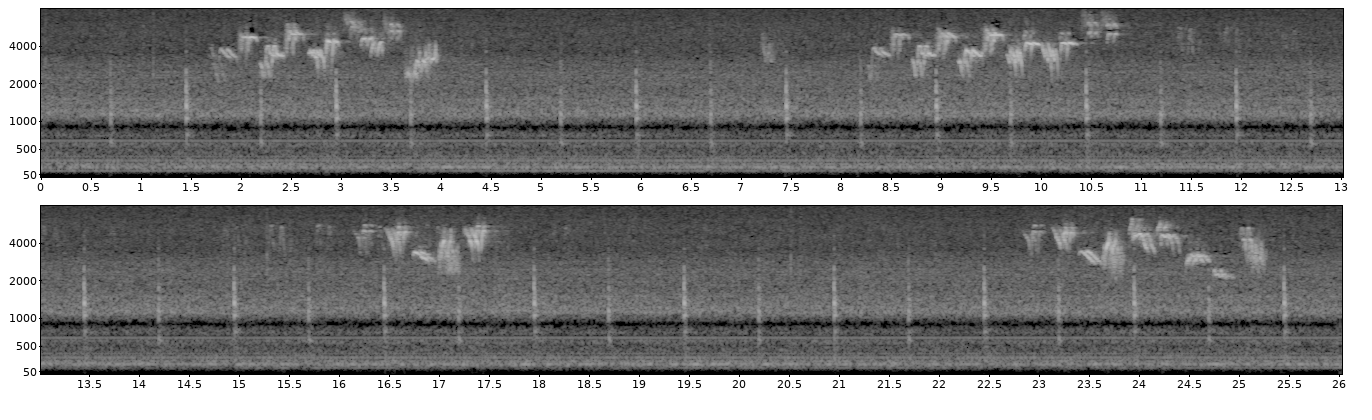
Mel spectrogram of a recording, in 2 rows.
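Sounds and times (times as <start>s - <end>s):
soft regular tick: 0.0s - 25.7s
steady low hum: 0.0s - 26.0s
birds twittering: 1.4s - 4.6s, 7.1s - 7.6s, 8.2s - 14.2s, 14.9s - 18.4s, 22.8s - 25.6s.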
